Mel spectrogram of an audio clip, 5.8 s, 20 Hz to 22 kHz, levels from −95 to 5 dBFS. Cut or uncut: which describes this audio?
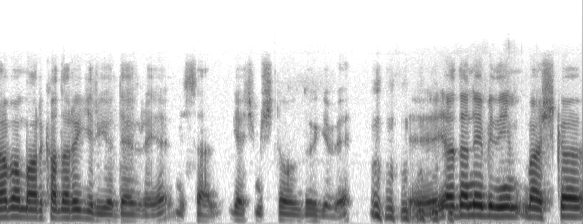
uncut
